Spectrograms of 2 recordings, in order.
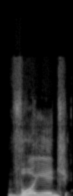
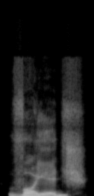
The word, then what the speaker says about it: Voyage: Voyage Out. Vamos a pronunciar eso también. Voyage, no voyage. Voyage Out.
